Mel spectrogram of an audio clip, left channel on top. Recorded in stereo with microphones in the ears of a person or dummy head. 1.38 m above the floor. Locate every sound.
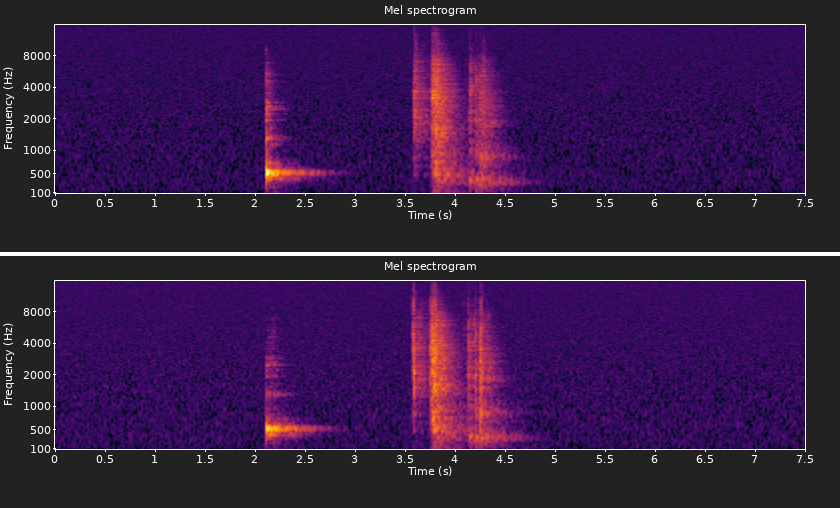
2.1 s a cowbell: 50° left (ahead or behind), 0.6 m
3.6 s tape being pulled: 50° right (ahead or behind), 1.8 m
